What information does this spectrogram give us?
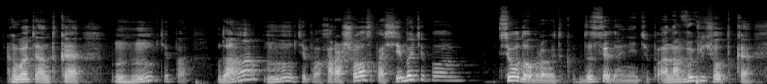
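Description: A young man co-hosting a podcast, telling a story in a casual, animated way, mimicking other people's lines and swearing often. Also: mid-range voice, fairly quick. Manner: animated retelling with acted-out quotes and heavy swearing. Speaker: podcast co-host.

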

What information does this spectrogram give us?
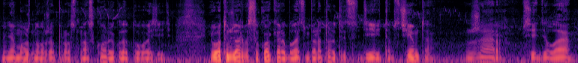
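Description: A man with a low, dark, mellow voice hosts his own podcast while a little under the weather, clearing his throat now and then. He tells his story loosely, full of fillers and self-corrections. Faint background noise sits under his voice. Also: steady tone, quick pace. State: slightly sick, occasional throat clearing. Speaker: podcast host. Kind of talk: casual storytelling monologue.

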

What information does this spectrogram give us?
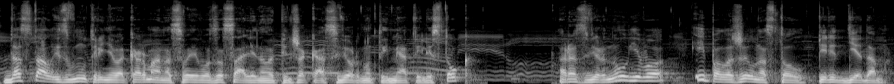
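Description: A man narrating a scripted radio play in a dramatic storytelling manner, with deliberate pauses. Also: on the low side, lively intonation, darkish tone. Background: music.

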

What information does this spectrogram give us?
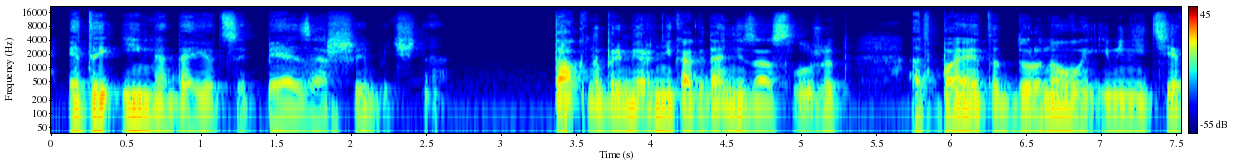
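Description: A man playing a solemn poet, reciting a grave philosophical oration in a measured, declamatory way with emphatic pauses. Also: medium pitch, a little mellow, lightly acted. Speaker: reader of a poet's speech. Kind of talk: dramatic literary recitation in an audio play. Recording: music under the voice. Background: music.

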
